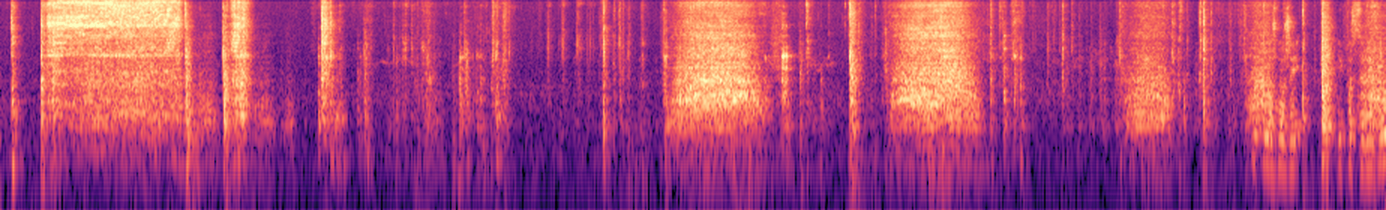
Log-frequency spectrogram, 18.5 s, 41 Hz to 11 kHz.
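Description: A Haisser 1200 mm manual tile cutter scoring and snapping tile, giving loud rasping scrape strokes in bursts and sharp clacks, close up with someone talking between the cuts.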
